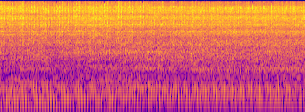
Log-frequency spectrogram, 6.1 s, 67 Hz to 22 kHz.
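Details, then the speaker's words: 1969 Locke reel mower, long stored, single-cylinder engine after carburetor work, not fully tuned; steady, even, fast chugging with no misses, running normally. "after messing with the carburetor i got it running pretty good not 100 gotta fine tune it a little more"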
